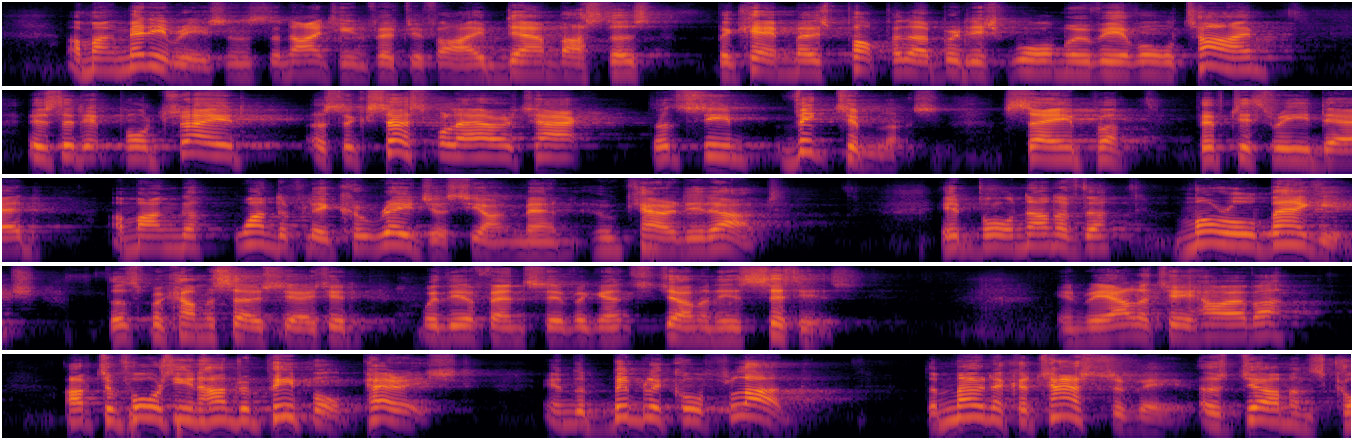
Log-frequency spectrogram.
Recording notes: In a lecture he delivered at our 2019 BBC History Magazine History Weekend event in Winchester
